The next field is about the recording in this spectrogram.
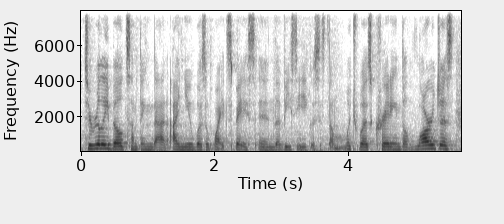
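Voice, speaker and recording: A woman's voice: sits low, brisk, a little mellow. A woman from India giving an interview testimonial as a scholarship recipient.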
